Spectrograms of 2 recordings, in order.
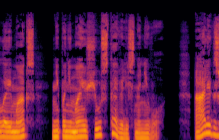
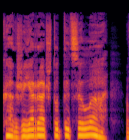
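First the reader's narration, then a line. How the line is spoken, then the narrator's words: Breathed out. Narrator (Russian): выдохнул он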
